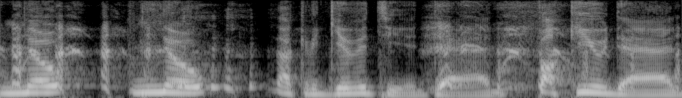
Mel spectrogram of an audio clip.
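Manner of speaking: angry, sulky, pouting tone. Picturing a grown son refusing his dad, imitating someone all mad. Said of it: "all mad".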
